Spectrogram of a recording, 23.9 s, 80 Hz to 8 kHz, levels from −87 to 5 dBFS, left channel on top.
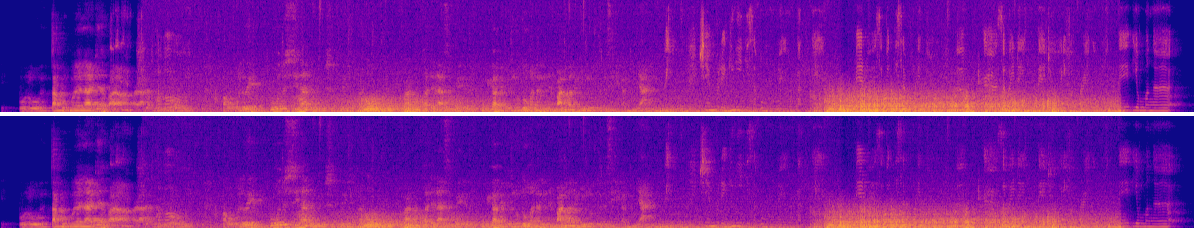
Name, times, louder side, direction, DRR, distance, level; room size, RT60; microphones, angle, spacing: voice 1, 0.4-3.7 4.1-4.2 4.4-7.4 8.1-12.9 17.1-17.6 23.3-23.4, equal, ahead, -5 dB, 3.7 m, -27 dB
voice 2, 2.2-3.8 13.3-16.7 17.1-23.4, left 2 dB, 45° left, 9 dB, 1.3 m, -36 dB
sound 1, 2.8-22.4, left 2 dB, 25° left, 0.8 m, -24 dB
18.0 x 10.5 x 6.7 m, 0.80 s
head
